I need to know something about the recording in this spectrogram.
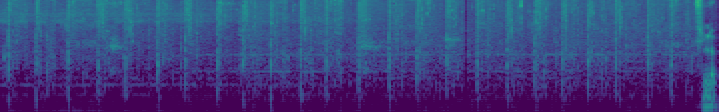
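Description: Footsteps crunch on a dirt path at a walking pace.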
